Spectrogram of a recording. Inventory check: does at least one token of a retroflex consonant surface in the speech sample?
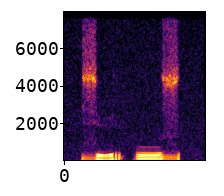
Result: no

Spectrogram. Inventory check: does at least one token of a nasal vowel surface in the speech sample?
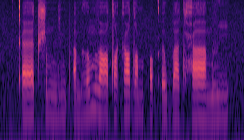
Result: no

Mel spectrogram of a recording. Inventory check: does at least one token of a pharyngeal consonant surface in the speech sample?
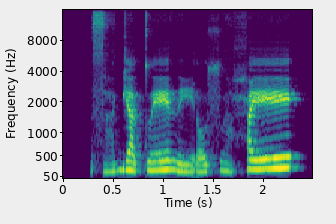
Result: yes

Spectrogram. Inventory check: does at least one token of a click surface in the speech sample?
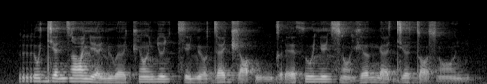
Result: no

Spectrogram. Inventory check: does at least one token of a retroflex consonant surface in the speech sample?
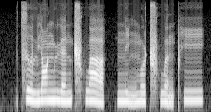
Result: yes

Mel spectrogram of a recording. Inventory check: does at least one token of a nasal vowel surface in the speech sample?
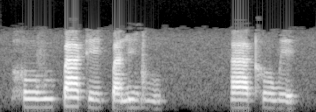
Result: yes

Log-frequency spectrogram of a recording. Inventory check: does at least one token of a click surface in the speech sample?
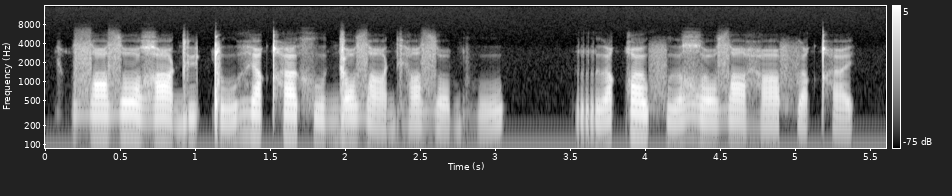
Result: yes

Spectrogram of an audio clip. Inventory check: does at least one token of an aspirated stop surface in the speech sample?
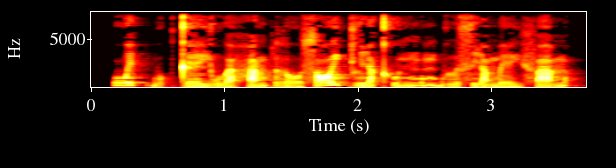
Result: yes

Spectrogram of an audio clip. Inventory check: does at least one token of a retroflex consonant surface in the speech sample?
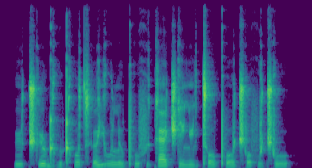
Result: yes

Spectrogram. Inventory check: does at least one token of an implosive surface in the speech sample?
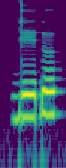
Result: yes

